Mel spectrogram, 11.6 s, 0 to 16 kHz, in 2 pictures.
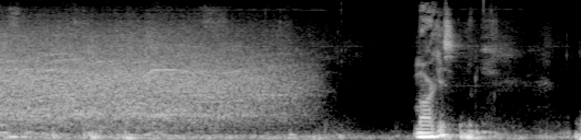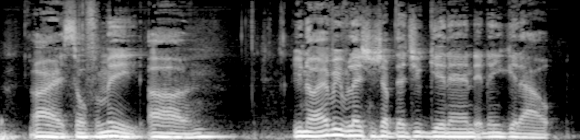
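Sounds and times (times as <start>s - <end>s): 
canned applause and cheering from a soundboard button: 0.0s - 3.3s
speech: 4.4s - 5.0s, 6.2s - 8.0s, 8.8s - 11.4s.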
